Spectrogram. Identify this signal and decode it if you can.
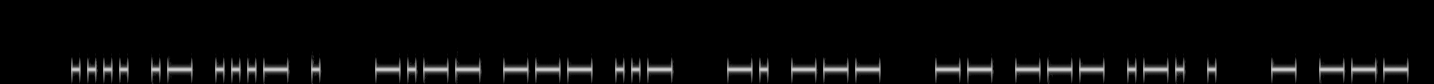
Morse code, heard as a keyed tone, about 15 wpm, 700 Hz. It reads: HAVE YOU NO MORE TO
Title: Sentences from Top 1000 Words - Review Part 1 - 15wpm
